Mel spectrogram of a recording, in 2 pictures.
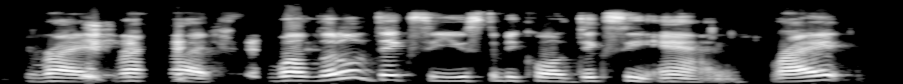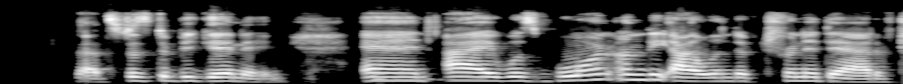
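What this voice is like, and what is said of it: Noticeable non-American accent. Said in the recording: “we hear an accent”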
